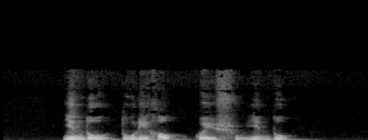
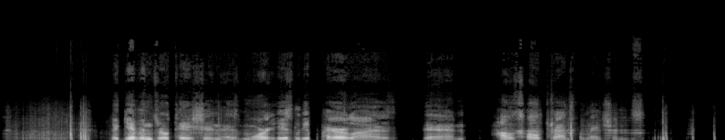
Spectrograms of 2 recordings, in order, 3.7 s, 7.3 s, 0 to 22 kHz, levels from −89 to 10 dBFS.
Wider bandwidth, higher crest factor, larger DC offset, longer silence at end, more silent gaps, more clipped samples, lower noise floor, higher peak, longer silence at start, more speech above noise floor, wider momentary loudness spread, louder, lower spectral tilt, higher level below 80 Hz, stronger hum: about the same, 11.5 kHz vs 11.5 kHz; about the same, 18 dB vs 22 dB; neither; first, 0.7 s vs 0.55 s; second, none vs 4.16-4.23 s, 4.67-4.91 s; neither; first, -72 dBFS vs -48 dBFS; about the same, -4 dBFS vs -2 dBFS; first, 0.65 s vs 0.45 s; first, 52 dB vs 27 dB; second, 9 LU vs 23 LU; about the same, -21 LUFS vs -22 LUFS; about the same, -7.5 dB/octave vs -7 dB/octave; about the same, -62 dBFS vs -60 dBFS; neither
